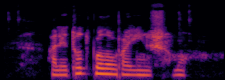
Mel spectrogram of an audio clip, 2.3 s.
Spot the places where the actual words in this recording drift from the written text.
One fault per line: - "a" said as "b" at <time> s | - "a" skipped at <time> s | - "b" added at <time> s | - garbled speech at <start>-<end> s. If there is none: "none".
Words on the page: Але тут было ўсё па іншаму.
- "ўсё" skipped at 1.1 s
